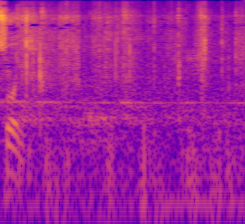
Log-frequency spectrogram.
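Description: A man's voice breaking off at the start, then a few faint clicks and soft rustles of hand-held handling.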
